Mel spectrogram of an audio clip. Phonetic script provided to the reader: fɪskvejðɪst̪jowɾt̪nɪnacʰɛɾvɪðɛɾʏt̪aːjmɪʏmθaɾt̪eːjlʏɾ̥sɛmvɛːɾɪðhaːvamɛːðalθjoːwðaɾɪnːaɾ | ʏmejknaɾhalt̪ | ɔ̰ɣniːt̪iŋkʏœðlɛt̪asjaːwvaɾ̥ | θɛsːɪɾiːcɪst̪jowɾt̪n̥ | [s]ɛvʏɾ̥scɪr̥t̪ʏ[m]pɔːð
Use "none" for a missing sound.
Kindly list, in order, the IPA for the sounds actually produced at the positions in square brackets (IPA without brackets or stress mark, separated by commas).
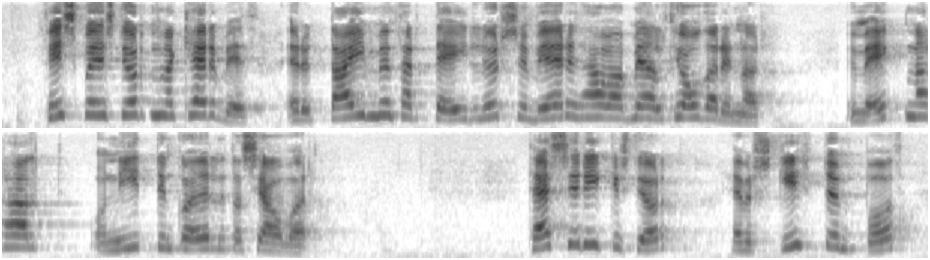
h, m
